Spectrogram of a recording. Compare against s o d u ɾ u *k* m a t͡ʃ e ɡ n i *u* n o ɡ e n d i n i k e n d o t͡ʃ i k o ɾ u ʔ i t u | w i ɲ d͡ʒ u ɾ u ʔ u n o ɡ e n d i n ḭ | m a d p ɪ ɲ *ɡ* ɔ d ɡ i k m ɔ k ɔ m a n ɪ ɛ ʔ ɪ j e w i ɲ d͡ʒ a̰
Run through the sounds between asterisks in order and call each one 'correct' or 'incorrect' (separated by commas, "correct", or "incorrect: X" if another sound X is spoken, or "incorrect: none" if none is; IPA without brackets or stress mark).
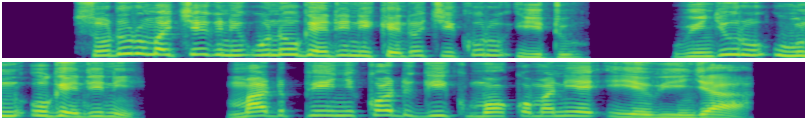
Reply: incorrect: none, correct, incorrect: k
